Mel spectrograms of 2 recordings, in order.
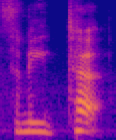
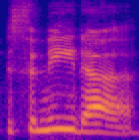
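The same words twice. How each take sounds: First: The middle consonant is a T sound. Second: The middle consonant is a D sound. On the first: The speaker calls it wrong. "not a T" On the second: The speaker calls it right. "it's with a D"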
